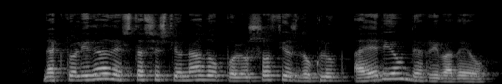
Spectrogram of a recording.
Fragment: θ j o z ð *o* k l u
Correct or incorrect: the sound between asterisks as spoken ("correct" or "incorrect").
correct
